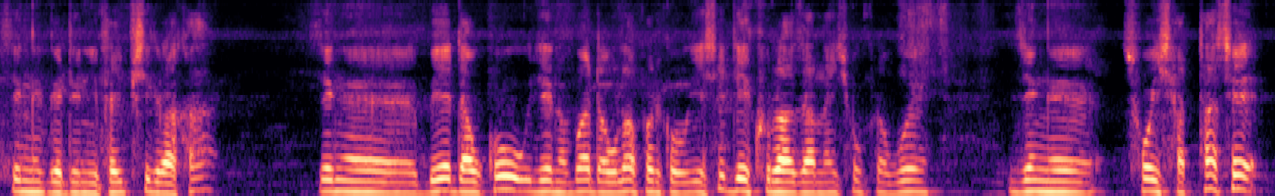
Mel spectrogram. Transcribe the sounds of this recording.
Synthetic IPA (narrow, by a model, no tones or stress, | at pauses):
z̥eŋɯɡɯdɯnipʰajpʰi̥siɡɾakʰa | zeŋɯbedawkʰɔwzenɔbadawlapʰɯɾkʰɯwesedekʰuɾazanajsɔpʰɾaɡue | zeŋɯsɔjsatʰːase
